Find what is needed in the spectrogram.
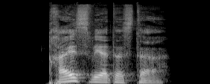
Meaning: inflection of preiswert: 1. strong/mixed nominative masculine singular superlative degree 2. strong genitive/dative feminine singular superlative degree 3. strong genitive plural superlative degree
- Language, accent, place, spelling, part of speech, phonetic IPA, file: German, Germany, Berlin, preiswertester, adjective, [ˈpʁaɪ̯sˌveːɐ̯təstɐ], De-preiswertester.ogg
